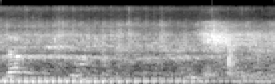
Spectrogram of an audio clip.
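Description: An engine running with a steady low pulsing hum, growing fainter in the second half.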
